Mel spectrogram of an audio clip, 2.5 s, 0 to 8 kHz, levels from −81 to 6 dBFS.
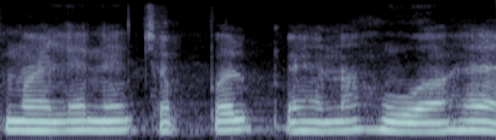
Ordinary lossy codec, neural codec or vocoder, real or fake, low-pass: AAC, 32 kbps; codec, 16 kHz, 4 kbps, FreqCodec, larger model; fake; 7.2 kHz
